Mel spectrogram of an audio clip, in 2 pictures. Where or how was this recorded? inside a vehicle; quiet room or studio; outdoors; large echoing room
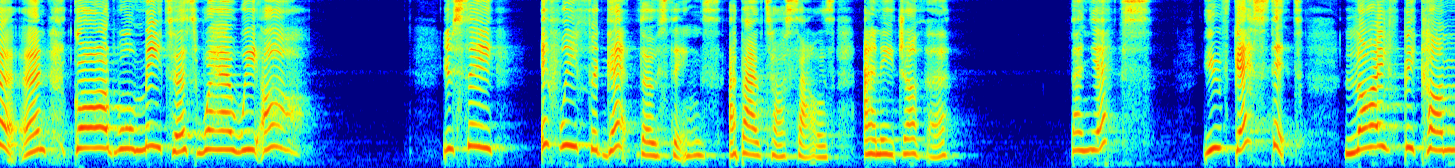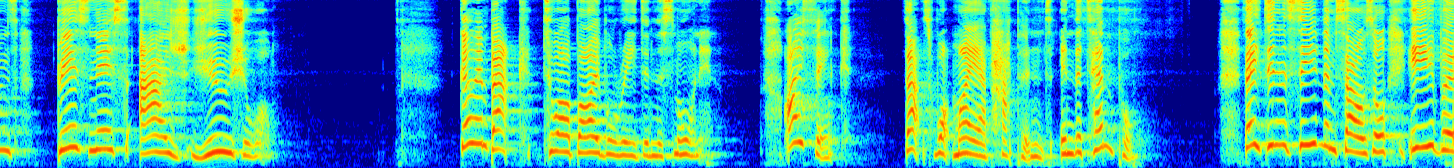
large echoing room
